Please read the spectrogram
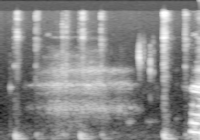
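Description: A few faint, sharp clicks scattered through a pause in the talk, with a brief soft breathy noise just under a second long near the middle.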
